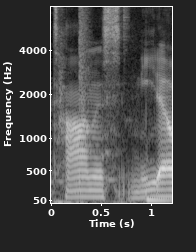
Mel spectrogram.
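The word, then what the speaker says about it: Tomás Nido: ahead and got that thomas neato i believe is how you say it moment done i'm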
